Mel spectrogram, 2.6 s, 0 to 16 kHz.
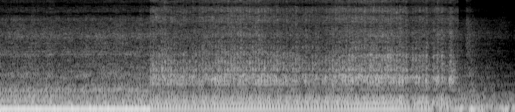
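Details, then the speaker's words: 1964 Dodge D100 truck, sitting since 1996, fed gas poured down the carburetor, accelerator pump not working: deep rough rumble catches about two seconds, then sags and dies; runs only briefly on poured fuel. "We've tried pouring gas down that carburetor again and again, and this is one of the worst ones that we've seen that still runs."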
